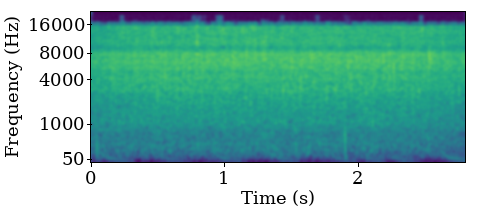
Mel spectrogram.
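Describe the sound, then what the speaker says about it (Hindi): Light monsoon rain falls steadily in Multan, Pakistan, a dense, even hiss of drops with no break and no voices across the whole stretch. "मुल्तान में रात से हल्की हल्की बारिश का सिलसिला जारी।"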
